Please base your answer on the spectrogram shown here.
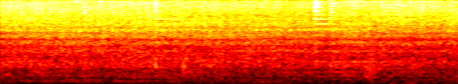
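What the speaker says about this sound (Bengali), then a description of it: "সবজিগুলো ভাজা ভাজা হয়ে এসছে।" Mixed vegetables for sambar dal, salted and sprinkled with turmeric, frying in a pan with a steady close-up sizzle and hiss, broken by a couple of brief clinks or pops, and no voices.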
